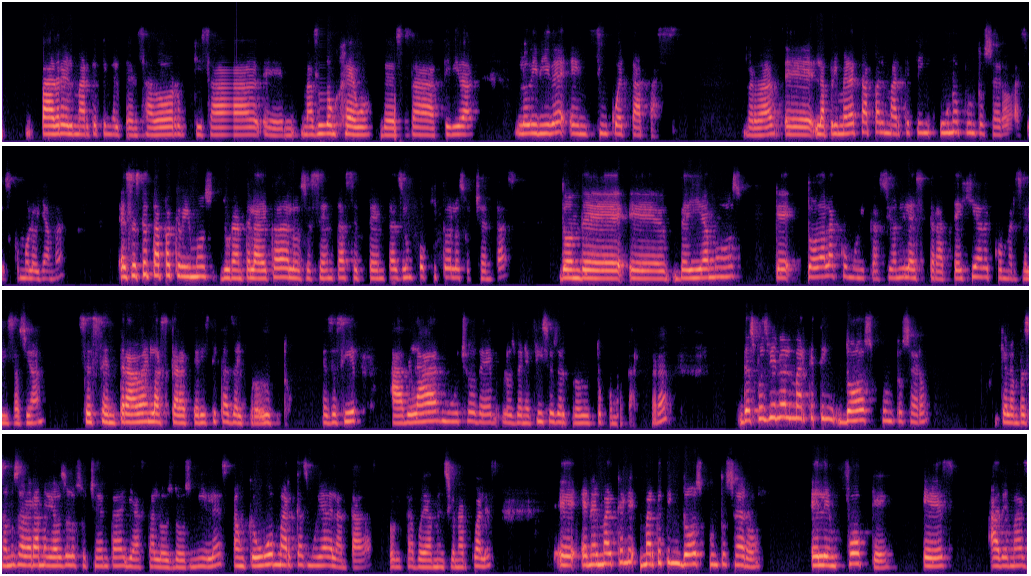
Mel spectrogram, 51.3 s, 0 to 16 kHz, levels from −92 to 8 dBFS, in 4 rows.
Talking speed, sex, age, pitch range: 135 wpm, female, 30-49, 200-240 Hz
